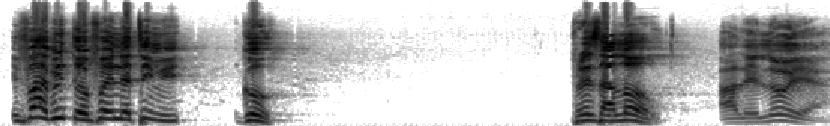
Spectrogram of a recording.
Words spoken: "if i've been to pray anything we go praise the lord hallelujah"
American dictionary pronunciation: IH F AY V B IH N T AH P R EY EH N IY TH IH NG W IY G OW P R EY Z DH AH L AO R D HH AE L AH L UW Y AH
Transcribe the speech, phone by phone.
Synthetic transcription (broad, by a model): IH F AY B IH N T AH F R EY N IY T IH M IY G OW P R EY Z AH L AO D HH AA L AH L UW Y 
